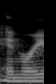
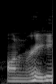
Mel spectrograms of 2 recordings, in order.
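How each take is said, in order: First: The name is pronounced the English way. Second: The name is pronounced the French way. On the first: "I'm just going to say Henry" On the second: "I'm sure it is Henri"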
